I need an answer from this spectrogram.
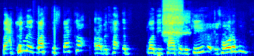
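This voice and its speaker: A man, a guest drummer, telling animated, swear-filled stories in a casual interview. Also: very high-pitched, fast, a loud crowd. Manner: animated storyteller, swears freely.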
